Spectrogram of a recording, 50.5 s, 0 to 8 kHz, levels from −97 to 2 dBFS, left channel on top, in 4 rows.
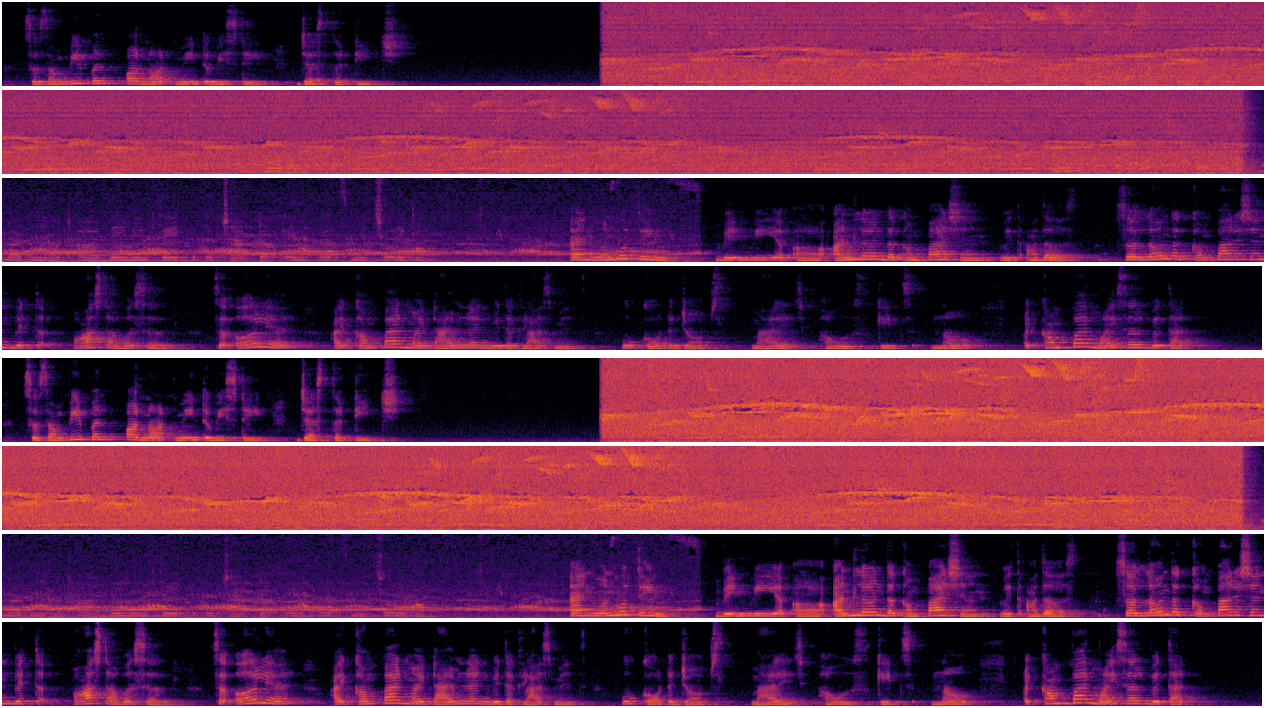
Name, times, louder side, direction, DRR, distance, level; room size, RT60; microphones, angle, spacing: voice 1, 0.2-2.6 2.9-4.0 30.9-31.9 32.4-35.9 36.4-38.3 38.6-39.6 40.0-40.8 41.2-43.6 44.1-44.9 45.4-46.8 47.1-47.6 48.1-49.7, right 3 dB, 55° right, 10 dB, 0.9 m, -33 dB
sound 1, 6.0-25.0, right 8 dB, 85° right, 0.9 m, -26 dB
voice 2, 7.1-9.6 10.0-14.5 15.0-17.1 17.5-29.5, left 2 dB, 45° left, 6 dB, 0.9 m, -44 dB
sound 2, 25.2-32.2, right 2 dB, 10° right, 0.9 m, -42 dB
12.0 x 9.5 x 8.5 m, 0.92 s
head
